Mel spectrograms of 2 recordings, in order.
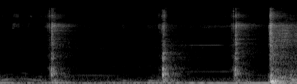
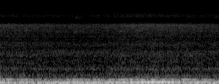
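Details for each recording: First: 1990 Ford Mustang GT 5.0 V8 after MSD coil upgrade: after a few starter clicks it cranks and catches into a low, lumpy idle with an uneven beat, still missing; plugs pulled showed one wet plug. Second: 1990 Ford Mustang GT 5.0 V8 with an oil-fouled plug found on cylinder one: deep, even idle rumble with no skips, the misfire gone and running smoothly.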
